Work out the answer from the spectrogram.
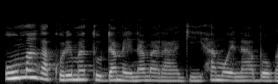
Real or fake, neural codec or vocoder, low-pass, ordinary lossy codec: real; none; 9.9 kHz; none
